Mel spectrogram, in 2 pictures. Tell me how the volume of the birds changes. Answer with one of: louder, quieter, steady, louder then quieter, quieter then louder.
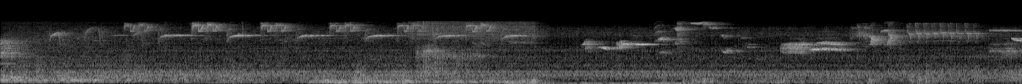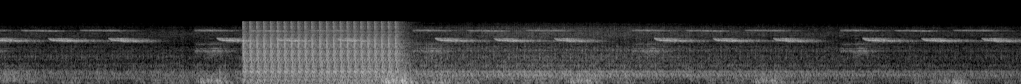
steady.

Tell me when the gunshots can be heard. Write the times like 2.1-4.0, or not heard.
12.6-14.3.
